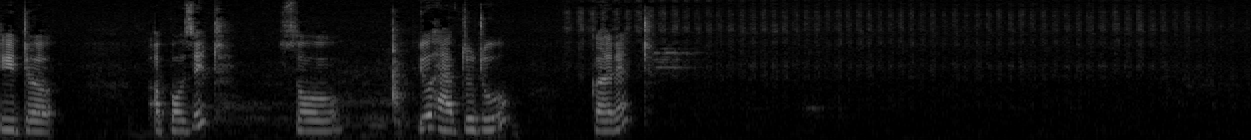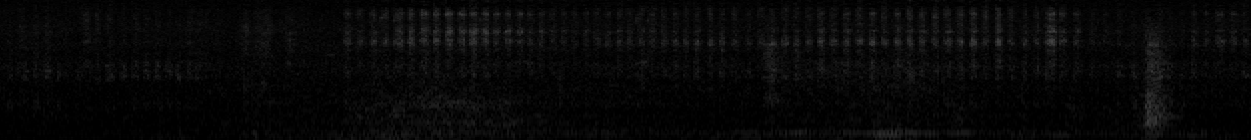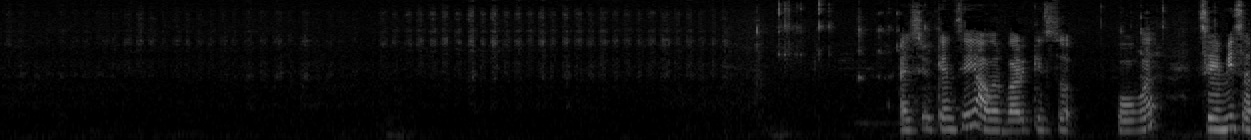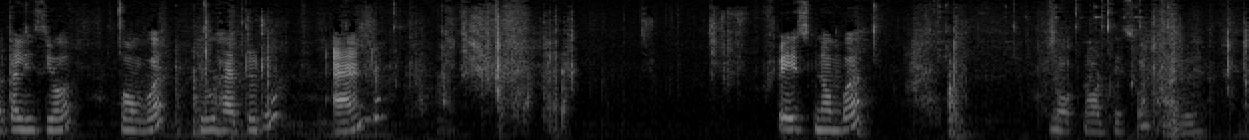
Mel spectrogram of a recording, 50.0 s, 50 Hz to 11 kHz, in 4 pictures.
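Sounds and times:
pencil scratching on paper: 0:05.6 - 0:32.4.

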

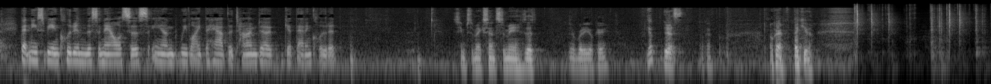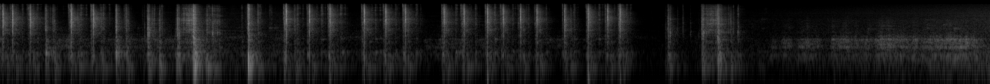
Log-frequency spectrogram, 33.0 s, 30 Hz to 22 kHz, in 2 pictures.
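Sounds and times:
manual typewriter clacking: 0:14.2 - 0:29.0.

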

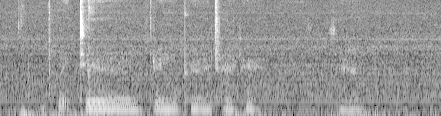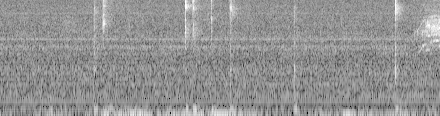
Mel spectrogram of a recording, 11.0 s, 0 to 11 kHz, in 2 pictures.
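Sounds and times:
steady electrical hum: 0:00.0 - 0:11.0.

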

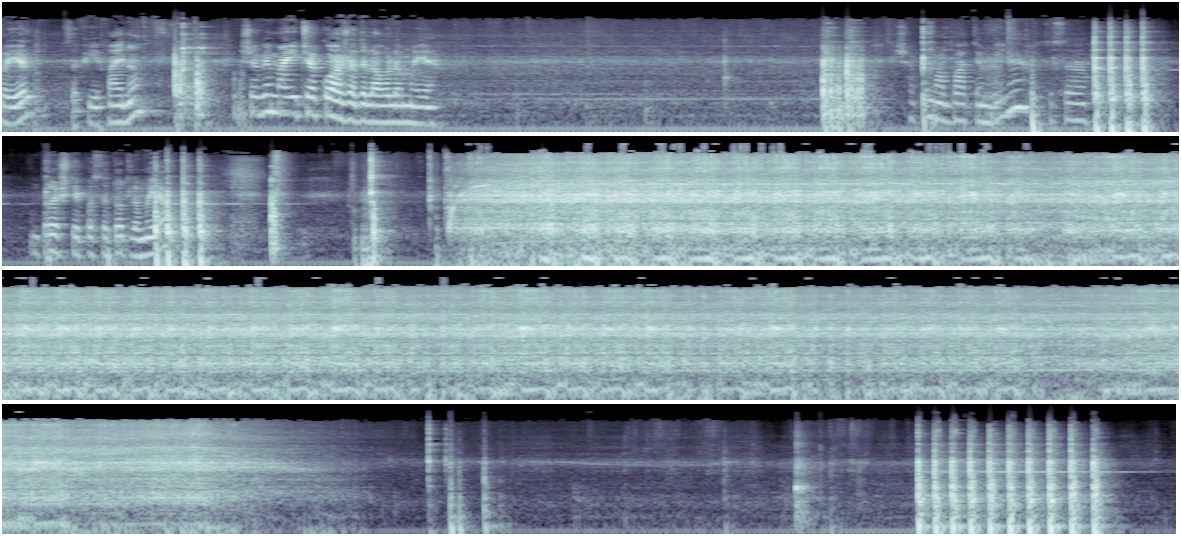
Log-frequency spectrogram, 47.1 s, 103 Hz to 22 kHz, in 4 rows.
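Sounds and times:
electric hand mixer running: 0:16.1 - 0:39.0.

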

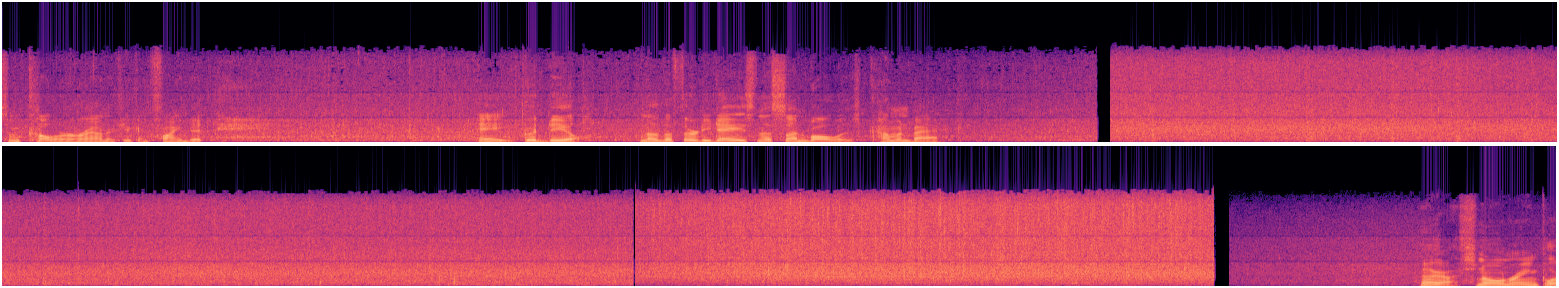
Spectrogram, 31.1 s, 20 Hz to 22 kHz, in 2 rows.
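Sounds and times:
water splashing down rock face: 0:11.1 - 0:27.7.

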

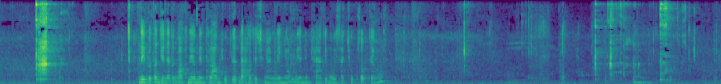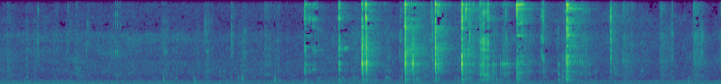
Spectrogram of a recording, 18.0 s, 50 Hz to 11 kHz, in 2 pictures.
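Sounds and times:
cutlery clinking on a plate: 0:00.4 - 0:00.9, 0:07.4 - 0:08.7, 0:12.8 - 0:17.9.

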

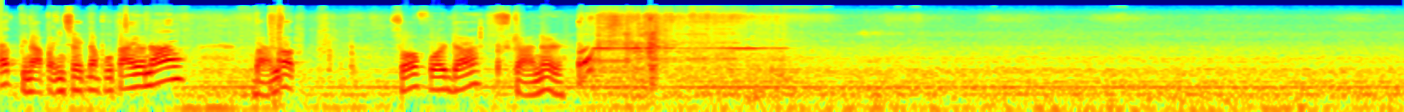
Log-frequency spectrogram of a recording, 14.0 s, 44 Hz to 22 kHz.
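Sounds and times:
steady low hum: 0:00.0 - 0:14.0
steady high tone: 0:05.8 - 0:09.1.

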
